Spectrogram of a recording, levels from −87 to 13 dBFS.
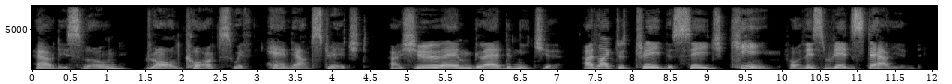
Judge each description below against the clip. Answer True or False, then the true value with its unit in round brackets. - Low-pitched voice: False (155 Hz)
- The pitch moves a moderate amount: False (5.7 semitones)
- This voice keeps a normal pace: False (125 wpm)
